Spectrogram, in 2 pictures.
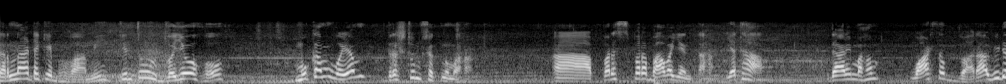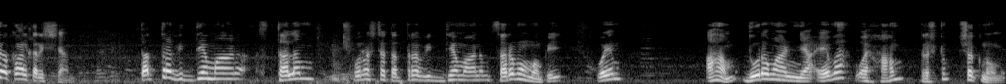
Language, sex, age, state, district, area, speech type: Sanskrit, male, 18-30, Karnataka, Chitradurga, rural, spontaneous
